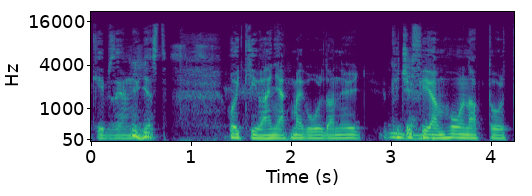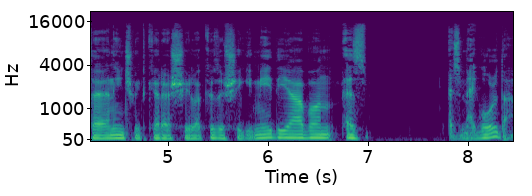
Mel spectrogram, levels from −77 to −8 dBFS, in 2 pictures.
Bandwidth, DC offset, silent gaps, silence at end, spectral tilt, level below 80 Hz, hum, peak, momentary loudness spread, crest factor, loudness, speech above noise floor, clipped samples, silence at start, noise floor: 15.5 kHz; under 0.1%; none; 0 s; -5.5 dB/octave; -48 dBFS; none; -12 dBFS; 10 LU; 14 dB; -27 LUFS; 41 dB; under 0.1%; 0.05 s; -68 dBFS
